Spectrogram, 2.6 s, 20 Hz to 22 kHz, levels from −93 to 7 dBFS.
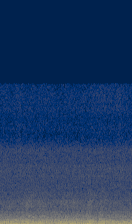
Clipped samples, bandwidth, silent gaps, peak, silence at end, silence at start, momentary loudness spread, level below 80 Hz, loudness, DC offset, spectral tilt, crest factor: under 0.1%; 8.2 kHz; none; -14 dBFS; 0 s; 0 s; 2 LU; -30 dBFS; -28 LUFS; under 0.1%; -8.5 dB/octave; 12 dB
